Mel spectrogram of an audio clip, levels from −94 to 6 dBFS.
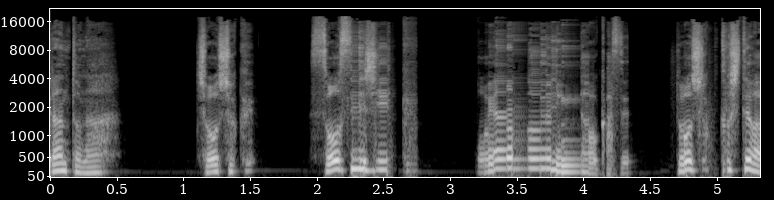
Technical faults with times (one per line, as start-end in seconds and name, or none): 2.23-5.10 repeated packet loss (robotic sound)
